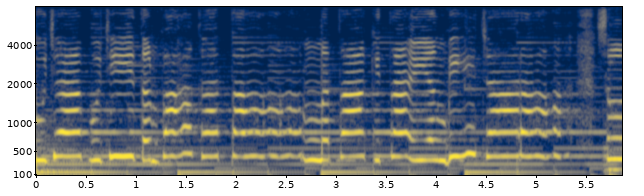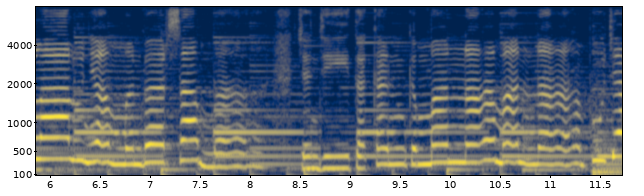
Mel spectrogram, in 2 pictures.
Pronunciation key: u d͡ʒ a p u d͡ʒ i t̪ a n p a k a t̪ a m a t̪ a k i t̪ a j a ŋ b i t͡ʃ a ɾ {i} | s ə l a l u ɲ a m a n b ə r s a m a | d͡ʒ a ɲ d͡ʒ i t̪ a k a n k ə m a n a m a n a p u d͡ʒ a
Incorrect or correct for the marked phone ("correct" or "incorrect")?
incorrect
